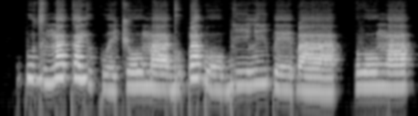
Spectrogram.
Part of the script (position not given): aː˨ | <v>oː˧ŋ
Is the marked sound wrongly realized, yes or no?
no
